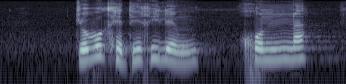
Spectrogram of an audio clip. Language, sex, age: Tswana, male, 18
